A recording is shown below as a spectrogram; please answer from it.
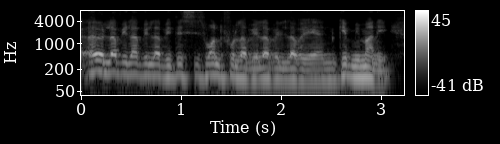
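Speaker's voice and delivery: lightly voiced gushing ad exec; mock ad man. Advertising people fawning for money, lightly mocked. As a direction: purr it like a smarmy salesman.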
